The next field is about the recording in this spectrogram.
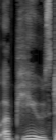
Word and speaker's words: abuse: Animals separated from their owners are also abused in many ways. – 자, abuse 하면 학대하다. Abuse 하면 학대란 명사죠. 동사의 발음이 다르죠.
